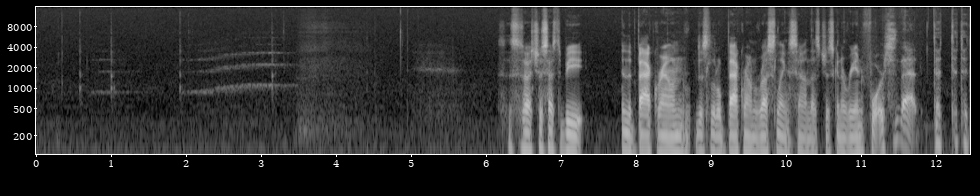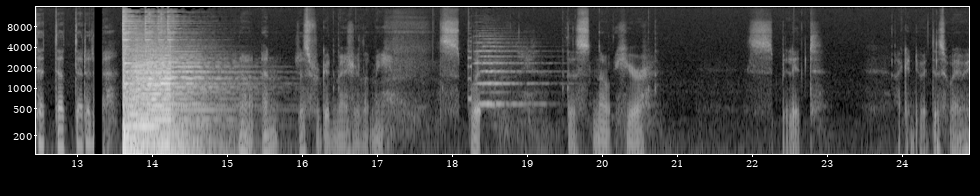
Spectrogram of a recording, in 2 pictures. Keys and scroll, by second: 13.3 space.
